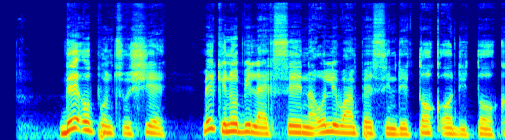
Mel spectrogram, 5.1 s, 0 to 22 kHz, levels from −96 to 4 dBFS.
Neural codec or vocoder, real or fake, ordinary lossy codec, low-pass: none; real; none; none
